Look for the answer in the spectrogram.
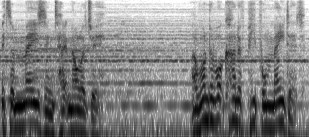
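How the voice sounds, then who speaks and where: An actor playing an earnest, gentle young researcher hero in a video game cutscene. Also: male voice, a little high, expressive, brisk, close to an everyday voice. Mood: thoughtful. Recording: game music under the voice. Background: loud background music.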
